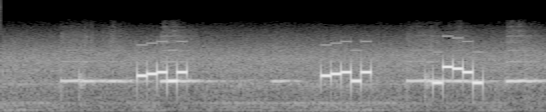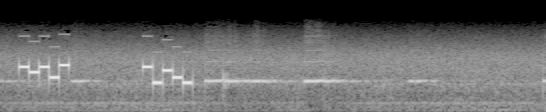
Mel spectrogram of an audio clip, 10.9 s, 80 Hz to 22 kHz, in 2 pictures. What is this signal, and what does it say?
Five-tone selective call (CCIR), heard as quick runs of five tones, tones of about 100 ms. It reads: 56727 56727 10971 07044 01841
